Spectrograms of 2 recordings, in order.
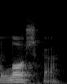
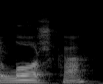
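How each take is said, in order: First: The zh sound is reduced. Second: The zh sound is fully pronounced. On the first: The speaker calls it right. "a lot of times the zh gets reduced" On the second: The speaker calls it wrong. "You don't say"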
